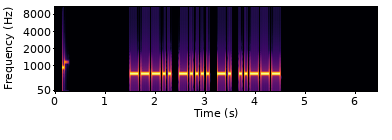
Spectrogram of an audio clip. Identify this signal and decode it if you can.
Morse code, heard as a keyed tone, about 22 wpm, 700 Hz. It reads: 86N2
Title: Common Cut Numbers - 4-Digit 22wpm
